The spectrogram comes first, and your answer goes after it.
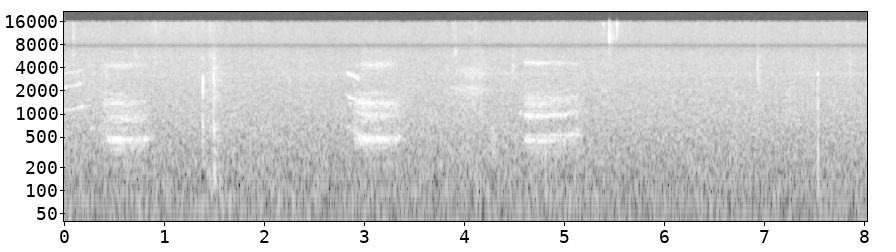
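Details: Kittens at play indoors; three short, quiet, harmonic meow-like calls come at about half a second, three seconds and nearly five seconds, with scattered faint clicks over a steady background hiss.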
